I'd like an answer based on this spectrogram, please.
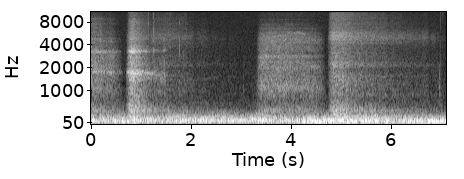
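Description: Near silence: a man's slow, faint breathing, three breaths picked up by a headset microphone, over a low steady room hum.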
